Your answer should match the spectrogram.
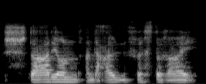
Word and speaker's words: Stadion an der Alten Försterei: I'm gonna go for the correct pronunciation. It's Stadion an der Alten Försterei. It's Union Berlin Stadium.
